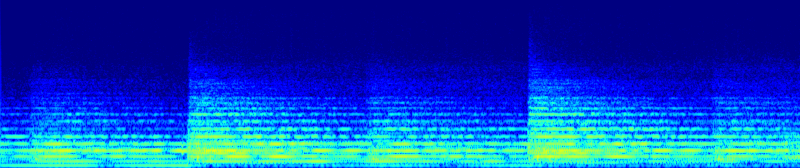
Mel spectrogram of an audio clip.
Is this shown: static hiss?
no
